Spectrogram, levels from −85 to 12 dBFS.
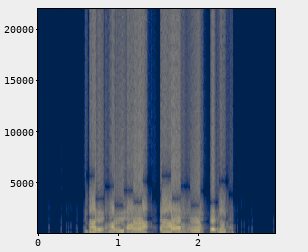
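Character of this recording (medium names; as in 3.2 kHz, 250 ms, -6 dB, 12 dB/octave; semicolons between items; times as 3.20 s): a quantiser's noise floor 10-bit, dither none; tremolo triangle 4.1 Hz, depth 50%; aliases and images of a low sample rate 1.8 kHz, jitter 20%; notches that jump at a steady rate 8.4 Hz 760–1600 Hz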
